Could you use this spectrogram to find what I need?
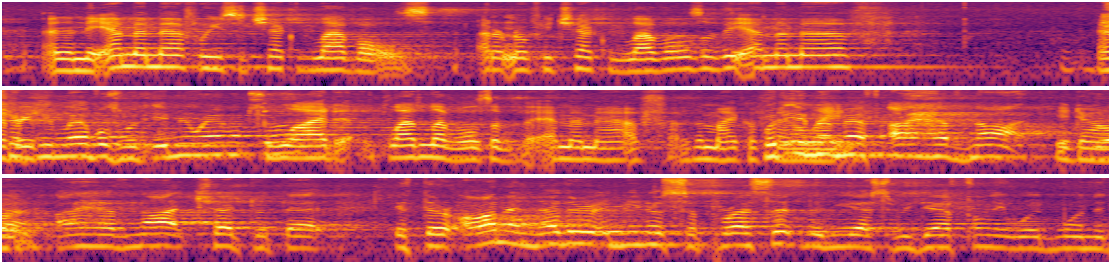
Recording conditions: large echoing room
